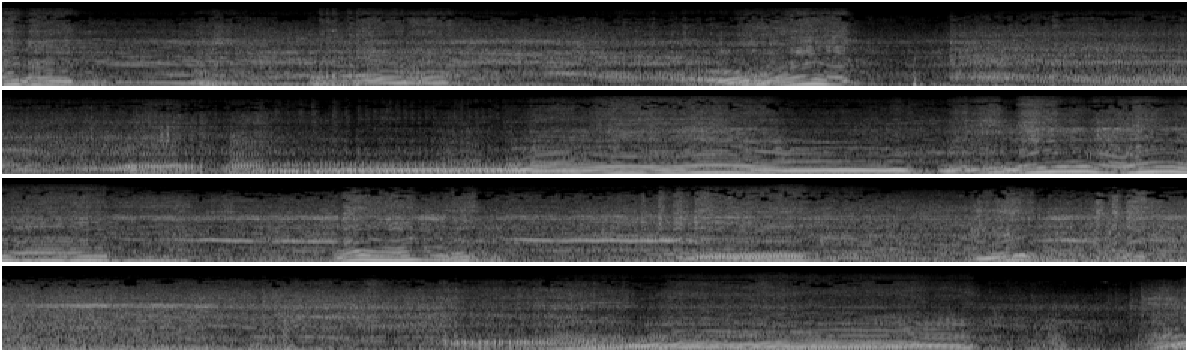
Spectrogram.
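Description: Another dirt bike engine buzzes nearby.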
